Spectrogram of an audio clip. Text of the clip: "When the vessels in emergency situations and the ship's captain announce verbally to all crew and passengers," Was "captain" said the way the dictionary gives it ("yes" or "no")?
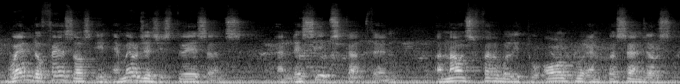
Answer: no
